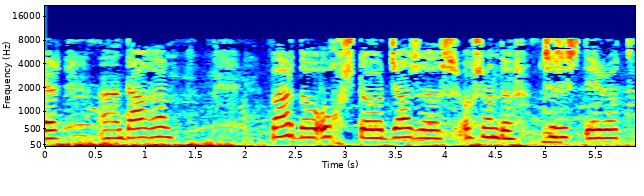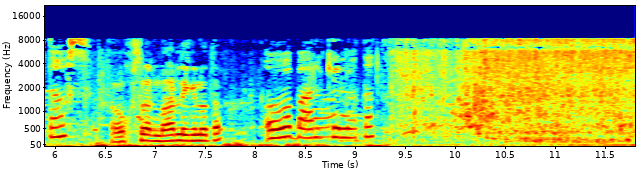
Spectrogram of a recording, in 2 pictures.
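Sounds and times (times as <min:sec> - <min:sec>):
speech: 0:00.0 - 0:09.8
water sloshing as laundry is washed by hand near a water source: 0:09.3 - 0:11.8.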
